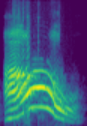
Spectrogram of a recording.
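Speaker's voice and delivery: loud, high drawn-out oh; shocked exclamation. Real, not acted. Co-host watching the clip, loudly shocked.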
